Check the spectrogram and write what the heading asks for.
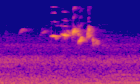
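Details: Five-month-old European goldfinch mule (hybrid) giving a brief burst of high, twittering chirps lasting under half a second, over a steady low background hum.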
